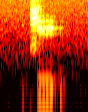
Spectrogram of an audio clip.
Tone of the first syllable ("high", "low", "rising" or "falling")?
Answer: high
